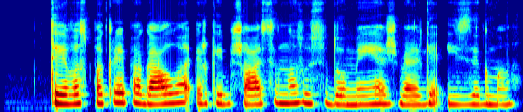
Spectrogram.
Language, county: Lithuanian, Marijampolė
